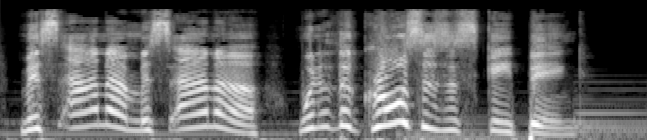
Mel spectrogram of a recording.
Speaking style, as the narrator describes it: the servant girl cried out

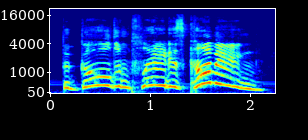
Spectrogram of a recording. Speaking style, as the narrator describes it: shouted Nigel

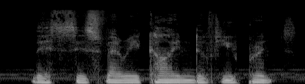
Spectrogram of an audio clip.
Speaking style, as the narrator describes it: said the princess at last, quite coolly

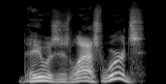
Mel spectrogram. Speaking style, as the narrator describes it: moaned Morgan

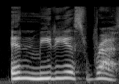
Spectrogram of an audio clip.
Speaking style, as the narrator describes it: Sunny cried

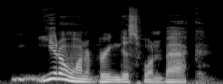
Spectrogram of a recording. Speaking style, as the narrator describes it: warned Thade with a grim chuckle

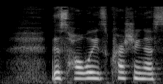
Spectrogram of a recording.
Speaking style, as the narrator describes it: Sam cried

